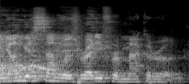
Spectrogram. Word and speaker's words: macaron: son was ready for macaroon real French Parisian macaron that's what's on his bucket list it's very different than macron well yeah I guess in how you say it but no they're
